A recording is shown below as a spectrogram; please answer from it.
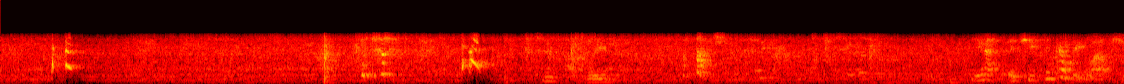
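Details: Several brief, sharp catching sounds spaced a few seconds apart, with quiet talk in the room; hiccups.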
